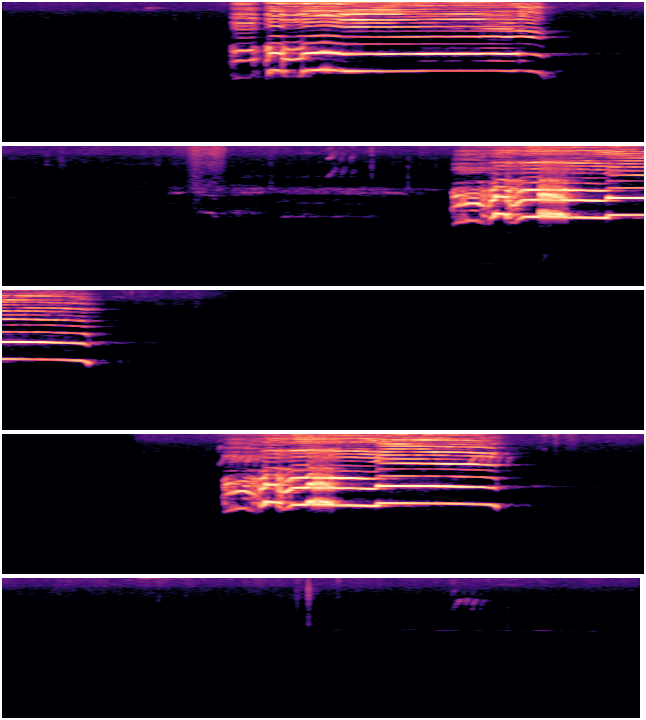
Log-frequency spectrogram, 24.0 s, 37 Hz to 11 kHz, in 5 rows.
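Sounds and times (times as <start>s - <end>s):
rooster crowing: 1.7s - 4.3s, 6.0s - 10.5s, 16.1s - 18.4s, 21.7s - 23.9s.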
